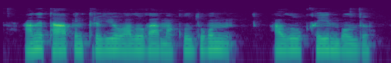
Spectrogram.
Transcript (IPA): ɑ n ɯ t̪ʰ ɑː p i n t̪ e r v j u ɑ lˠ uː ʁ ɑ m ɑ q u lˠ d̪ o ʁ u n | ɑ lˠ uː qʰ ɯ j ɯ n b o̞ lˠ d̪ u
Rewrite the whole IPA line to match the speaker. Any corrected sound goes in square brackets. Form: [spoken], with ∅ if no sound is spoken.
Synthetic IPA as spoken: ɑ n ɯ t̪ʰ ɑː p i n t̪ e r v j u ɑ lˠ uː ʁ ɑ m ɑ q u lˠ d̪ [u] ʁ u n | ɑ lˠ uː qʰ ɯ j ɯ n b o̞ lˠ d̪ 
